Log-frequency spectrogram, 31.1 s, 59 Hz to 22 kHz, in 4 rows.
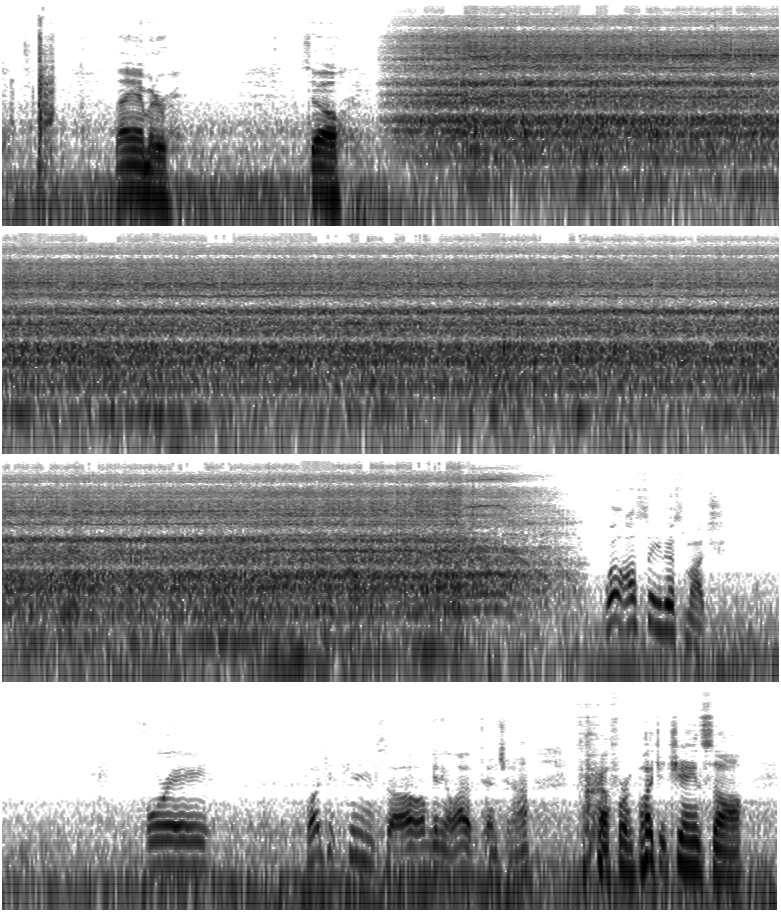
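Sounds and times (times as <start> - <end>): chainsaw cutting through log: 3.8 - 21.4.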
